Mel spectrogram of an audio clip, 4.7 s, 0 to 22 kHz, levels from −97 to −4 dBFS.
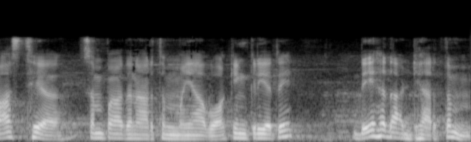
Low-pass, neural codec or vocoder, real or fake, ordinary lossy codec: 7.2 kHz; none; real; AAC, 48 kbps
